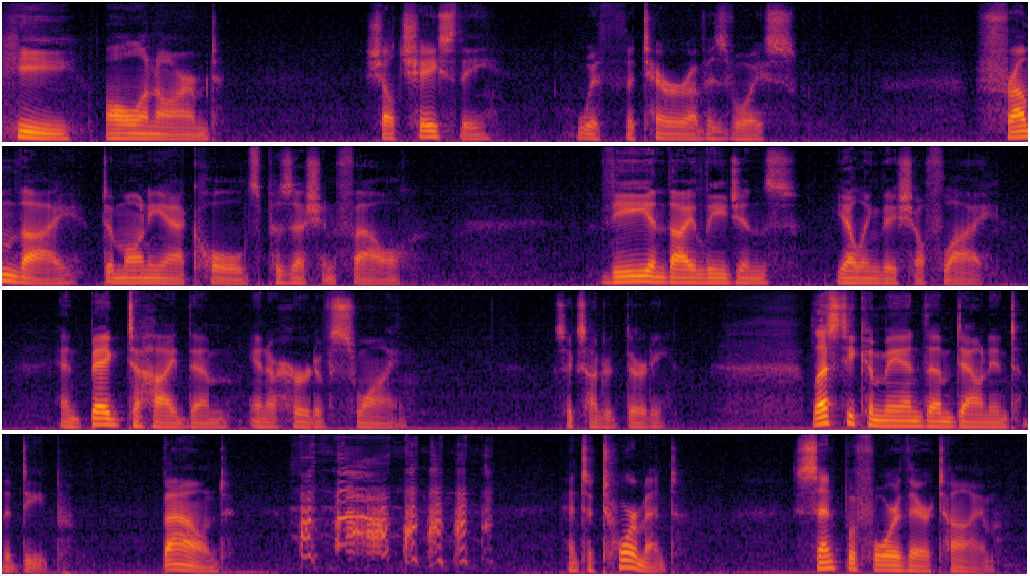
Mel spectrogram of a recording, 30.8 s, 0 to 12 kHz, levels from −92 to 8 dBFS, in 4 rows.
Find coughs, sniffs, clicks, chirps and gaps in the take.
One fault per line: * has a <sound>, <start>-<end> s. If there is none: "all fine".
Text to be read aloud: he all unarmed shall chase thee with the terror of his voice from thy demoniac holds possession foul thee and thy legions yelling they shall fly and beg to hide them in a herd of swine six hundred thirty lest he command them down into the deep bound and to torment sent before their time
* has a laugh, 25.2-26.8 s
